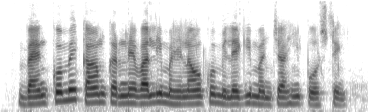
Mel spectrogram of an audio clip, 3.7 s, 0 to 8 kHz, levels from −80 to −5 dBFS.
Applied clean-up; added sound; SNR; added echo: neural separator model SepFormer DNS4.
